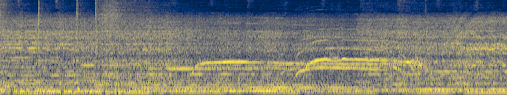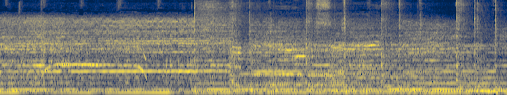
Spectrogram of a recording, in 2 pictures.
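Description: Rock band playing live on electric guitars, bass and drums in a large hall. Sustained low notes run under two high gliding notes that bend up and hold.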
